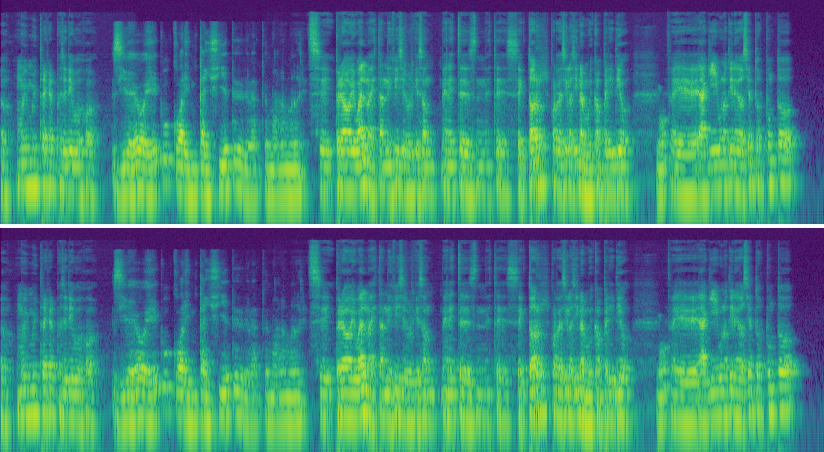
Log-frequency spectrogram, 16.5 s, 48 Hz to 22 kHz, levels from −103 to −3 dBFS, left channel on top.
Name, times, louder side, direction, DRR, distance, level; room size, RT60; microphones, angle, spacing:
voice 1, 0.0-1.9 6.2-15.8, left 1 dB, 80° left, 1.0 m, -19 dB
voice 2, 2.2-6.0 13.1-13.3, left 2 dB, 35° left, 0.5 m, -20 dB
2.5 x 2.1 x 2.9 m
head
